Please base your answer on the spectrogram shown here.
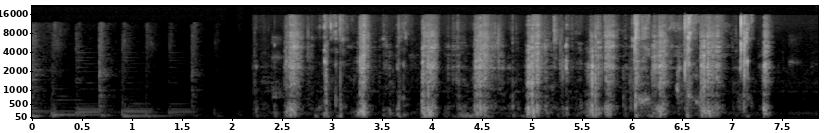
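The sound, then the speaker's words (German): Crunchy chocolate chips are chewed in many rapid, loud bites and crunches in an irregular rhythm, after a short quieter tonal passage. “Na, schmeckt oder? Ja, Chocolate Chips.”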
